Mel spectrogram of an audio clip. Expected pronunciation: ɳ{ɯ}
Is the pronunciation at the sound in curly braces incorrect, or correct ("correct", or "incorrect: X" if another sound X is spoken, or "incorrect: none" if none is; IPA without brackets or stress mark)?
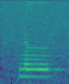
correct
